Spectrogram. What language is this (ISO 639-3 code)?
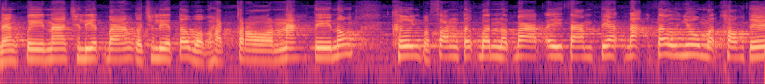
vie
